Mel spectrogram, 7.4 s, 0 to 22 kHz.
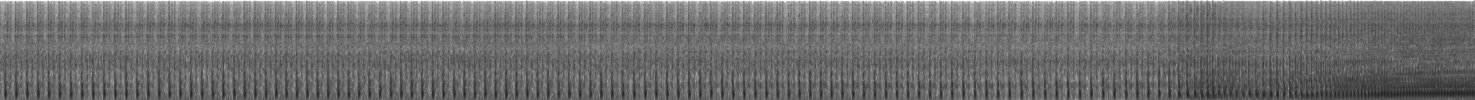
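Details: Saito FA-91S model four-stroke glow engine, not run in many years, on a test stand on a chilly ~60°F day, running a Fox Miracle plug: crisp, rapid, even firing with no misses, then clean pickup as the throttle opens; normal, sweet running.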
